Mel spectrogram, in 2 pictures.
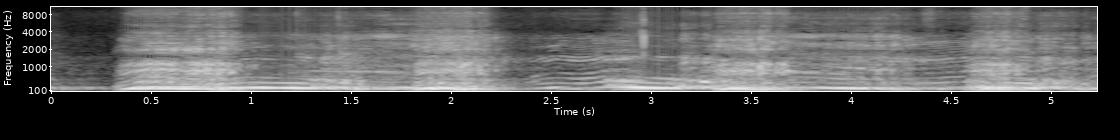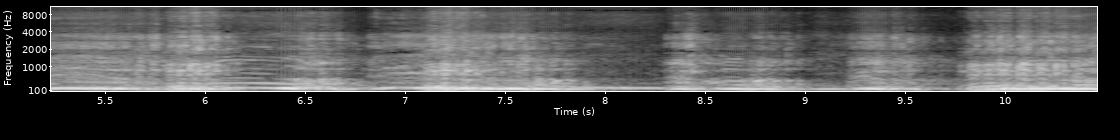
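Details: Several lions and lionesses roar together in deep, throaty bursts, typical territorial roars, with one lion's roar setting the others off.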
